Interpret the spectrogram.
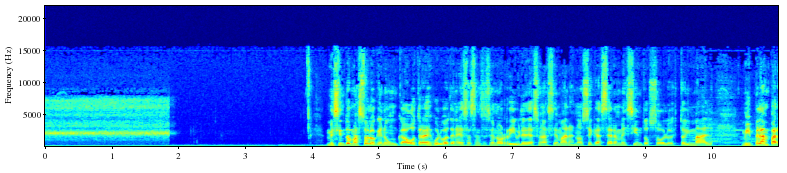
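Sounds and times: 
television static hiss: 0:00.0 - 0:02.0
low rumble: 0:00.0 - 0:11.0
speech: 0:04.2 - 0:11.0.

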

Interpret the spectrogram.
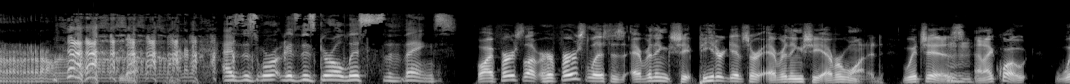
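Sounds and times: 
person growling like a dog: 0:00.0 - 0:02.2
speech: 0:00.0 - 0:10.7
laughter: 0:00.6 - 0:03.0.

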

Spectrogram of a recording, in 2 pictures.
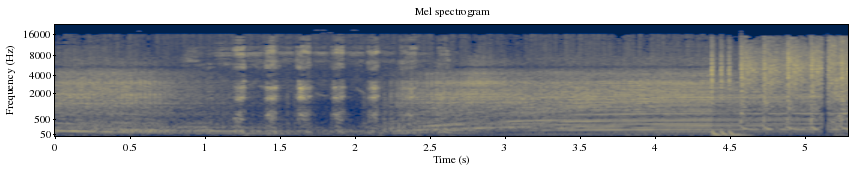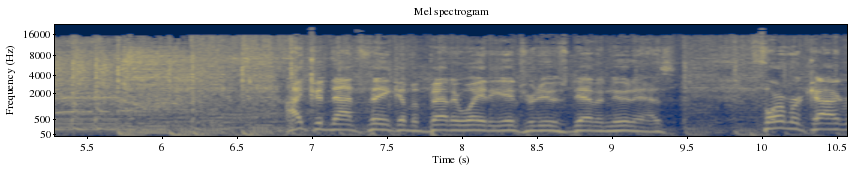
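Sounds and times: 
gasoline car engine revving: 0:00.0 - 0:07.7
person laughing: 0:00.9 - 0:02.9
speech: 0:06.9 - 0:10.5.

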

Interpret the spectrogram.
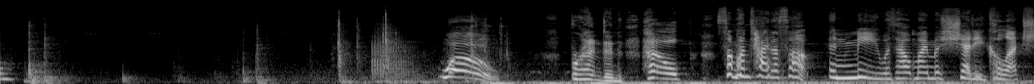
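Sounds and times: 
speech: 0:00.0 - 0:00.3, 0:04.4 - 0:05.1, 0:05.7 - 0:10.3
knocks and clunks of a house door: 0:00.2 - 0:05.2
door to stairs opening: 0:00.2 - 0:05.5.

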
